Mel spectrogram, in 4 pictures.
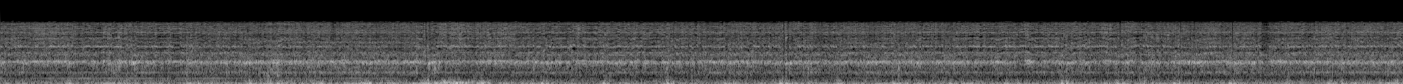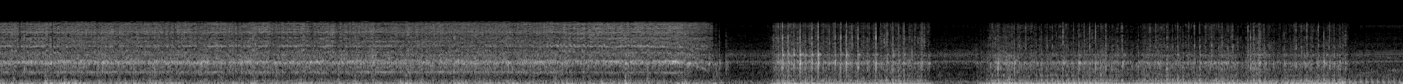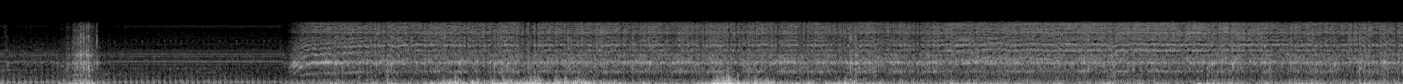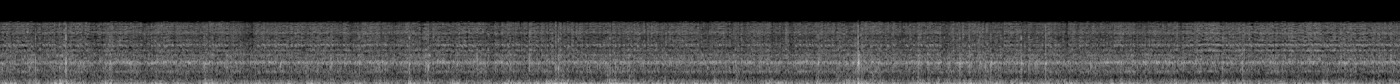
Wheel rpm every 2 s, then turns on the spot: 150, 140, 150, 150, 150, 150, 150, 150, 150, 150, 50, 20, 30, 20, 10, 110, 160, 160, 160, 160, 160, 160, 160, 160, 160, 160, 160, 170.
20-26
